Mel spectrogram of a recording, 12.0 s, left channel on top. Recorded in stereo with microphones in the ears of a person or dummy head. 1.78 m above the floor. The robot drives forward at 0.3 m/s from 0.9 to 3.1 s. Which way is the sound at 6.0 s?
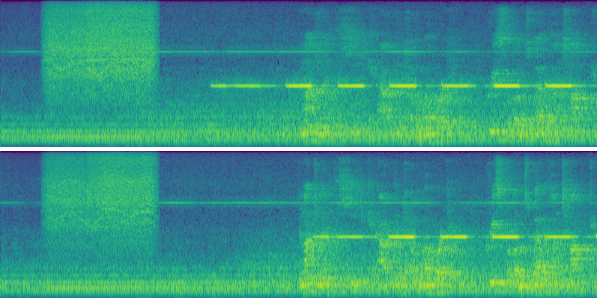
65° right (ahead or behind).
